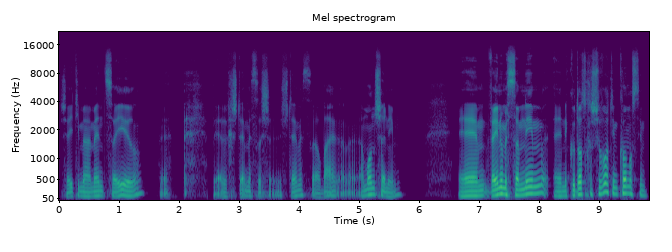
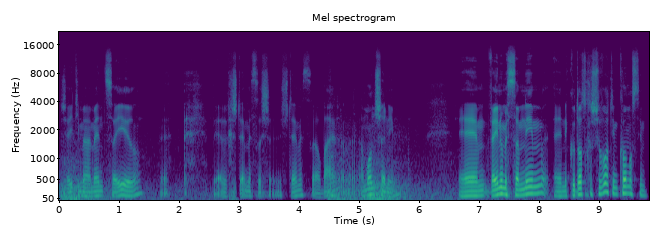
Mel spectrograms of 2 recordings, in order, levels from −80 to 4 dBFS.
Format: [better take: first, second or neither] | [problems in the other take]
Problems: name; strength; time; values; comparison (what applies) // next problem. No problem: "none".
first | wind noise on the microphone; occasional gusts; until 3 s and from 4.5 to 8.5 s; 20 dB below the speech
